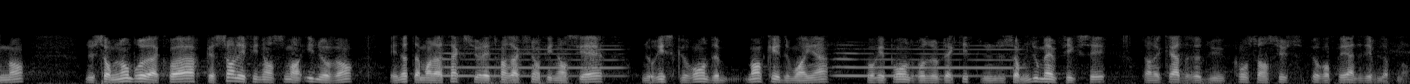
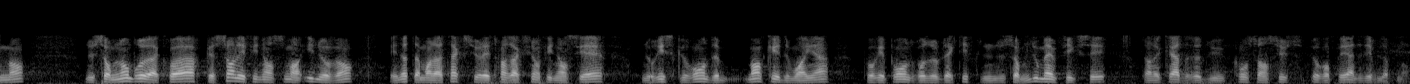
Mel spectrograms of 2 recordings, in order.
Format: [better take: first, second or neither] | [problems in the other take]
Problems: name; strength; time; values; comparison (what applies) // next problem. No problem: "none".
second | background sound (Wind instrument, woodwind instrument); 12 dB below the speech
